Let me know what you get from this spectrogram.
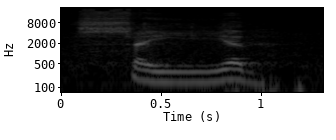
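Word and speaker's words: سید: अब इसका सैयद का उच्चारण क्या रहेगा? सा छोटी ई यादा यद, सैयद। साउंड है सैयद।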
